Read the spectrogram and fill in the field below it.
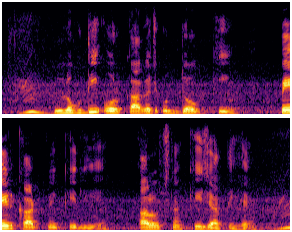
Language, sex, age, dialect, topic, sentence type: Hindi, male, 31-35, Hindustani Malvi Khadi Boli, agriculture, statement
